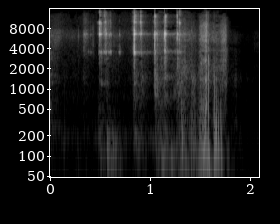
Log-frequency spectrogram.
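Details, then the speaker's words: Fox body Mustang with Flaming River steering rack: sharp metallic clicks in short bursts as the input shaft is rocked by hand on its flat spot, coming from the hub bearing where the column shaft enters. "yeah you can hear it clicking right there I'm just moving it back and forth like you know on this flat spot here on the shaft"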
